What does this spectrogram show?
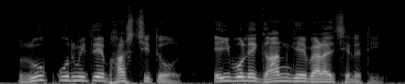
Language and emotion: Bengali, neutral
